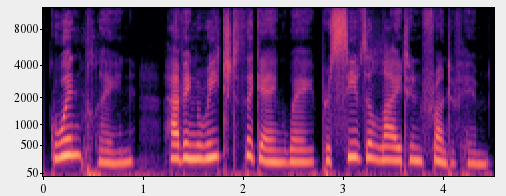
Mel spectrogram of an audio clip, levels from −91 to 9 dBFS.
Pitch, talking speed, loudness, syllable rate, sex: 230 Hz, 160 wpm, -19 LUFS, 4.7 syllables/s, female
